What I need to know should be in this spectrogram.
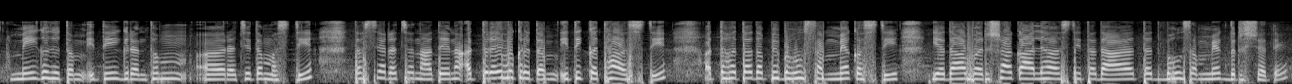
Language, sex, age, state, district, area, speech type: Sanskrit, female, 18-30, Maharashtra, Ahmednagar, urban, spontaneous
